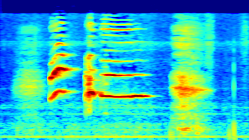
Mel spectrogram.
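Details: Pet male cockatiel singing to his mate indoors: a few bright whistled notes, one rising, then a long steady whistle, ending with a breathy hiss. A faint low hum runs underneath.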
